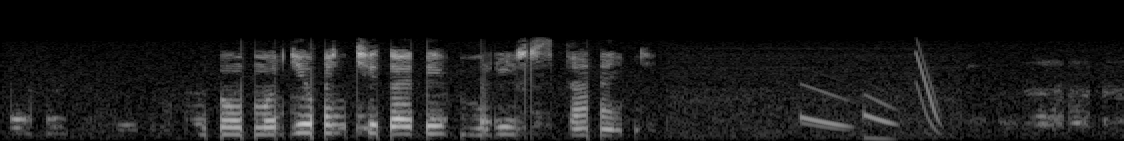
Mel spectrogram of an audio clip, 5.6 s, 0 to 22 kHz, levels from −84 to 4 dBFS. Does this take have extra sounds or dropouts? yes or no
yes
